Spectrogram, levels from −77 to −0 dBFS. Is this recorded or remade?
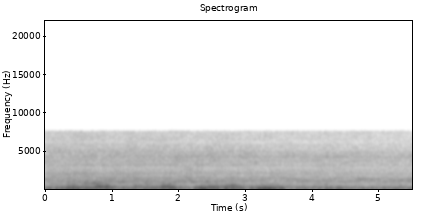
remade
